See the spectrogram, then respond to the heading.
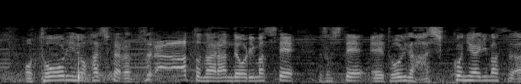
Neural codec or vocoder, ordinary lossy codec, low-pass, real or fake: none; MP3, 24 kbps; 7.2 kHz; real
